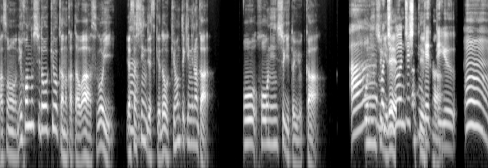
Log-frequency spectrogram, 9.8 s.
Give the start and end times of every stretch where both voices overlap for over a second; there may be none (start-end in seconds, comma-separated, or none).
7.2-8.9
